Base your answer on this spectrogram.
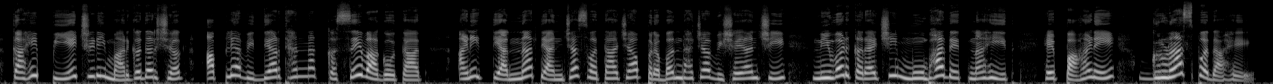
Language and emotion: Marathi, disgusted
